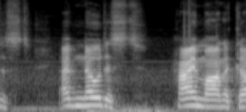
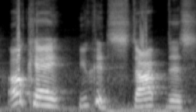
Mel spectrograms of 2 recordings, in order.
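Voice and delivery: alarmed; 5 semitones higher, 9 dB louder, slower than usual. Real, not acted. Player alarmed, telling Yuri stop.

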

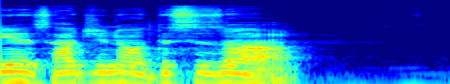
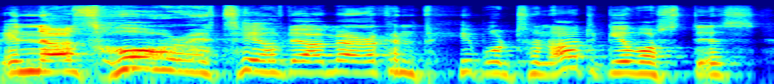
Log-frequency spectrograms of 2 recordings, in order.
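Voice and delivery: higher, louder grandiose speech; hammed-up formal indignation; mock pompous orator; 6 semitones higher, 3 dB louder than usual. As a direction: deliver it like an outraged senator.

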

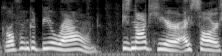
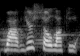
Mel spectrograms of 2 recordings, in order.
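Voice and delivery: ordinary talk, nothing marked

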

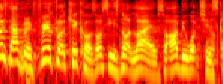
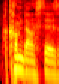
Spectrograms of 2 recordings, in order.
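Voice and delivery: ordinary delivery

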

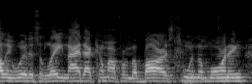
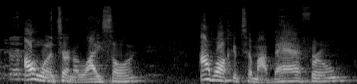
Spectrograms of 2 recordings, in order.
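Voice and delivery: normal talking voice

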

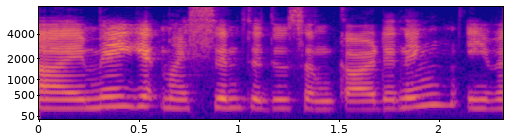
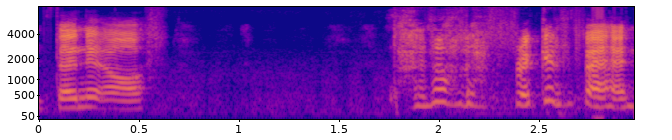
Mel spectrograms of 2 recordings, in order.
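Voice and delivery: laughing demand; 3 semitones higher, 5 dB louder than usual. Real, not acted. Demanding friend turn off fan.

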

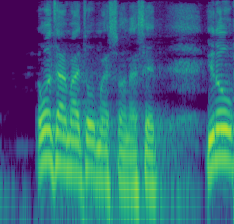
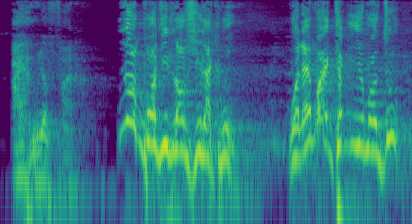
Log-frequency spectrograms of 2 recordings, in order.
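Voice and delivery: mock bossy father; 4 semitones higher, faster than usual. Mocking authoritarian father.

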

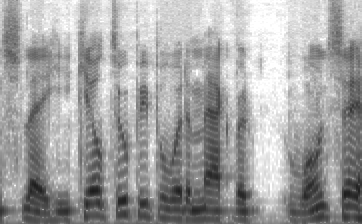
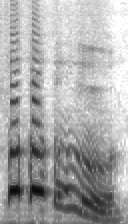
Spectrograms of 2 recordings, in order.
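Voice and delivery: voice crack; 11 semitones higher than usual. Real, not acted. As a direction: cheer that cracks up high. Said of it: "that was a voice crack".

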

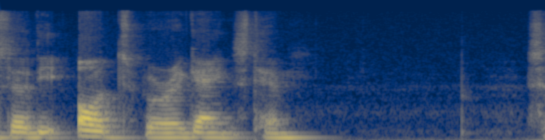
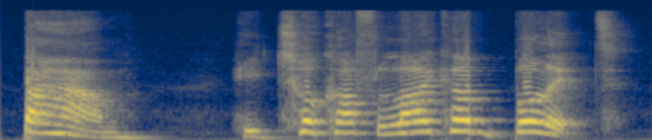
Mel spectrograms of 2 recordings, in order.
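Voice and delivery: bursting out louder and higher as he launches; excited narration; 9 semitones higher, 9 dB louder than usual. A narrator's reading. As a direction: read it like a rocket taking off. Penguin blasts off into flight.

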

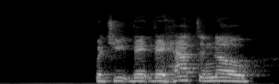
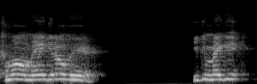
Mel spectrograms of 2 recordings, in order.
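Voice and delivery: higher, louder and fast, calling him across; encouraging call; 6 semitones higher, 5 dB louder, faster than usual. Retold or imitated. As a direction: shout encouragement from the far end.

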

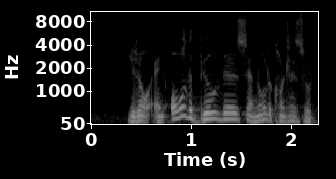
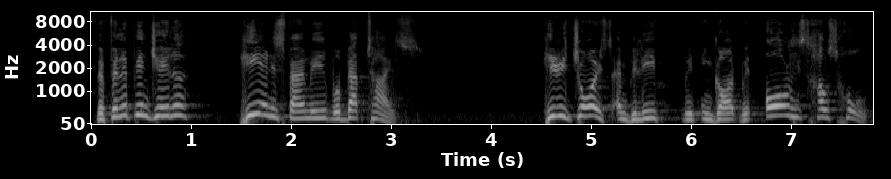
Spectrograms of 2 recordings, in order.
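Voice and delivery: loud, raised declamatory reading; preaching scripture; 8 semitones higher, 4 dB louder than usual. Acted. Preacher citing scripture on saved families, declaiming. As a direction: proclaim each phrase to the congregation.

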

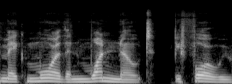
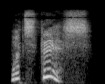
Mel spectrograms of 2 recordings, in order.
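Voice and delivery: much higher, startled question; shocked gasp; 13 semitones higher than usual. A narrator's reading. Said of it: "I gasped".

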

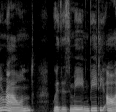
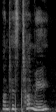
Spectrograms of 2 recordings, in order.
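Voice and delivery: high-pitched anxious cry; high, worried alarm without shouting; flustered fishes; 11 semitones higher than usual. Acted. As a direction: fret it in a high voice. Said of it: "All of the fishes were flustered".

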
